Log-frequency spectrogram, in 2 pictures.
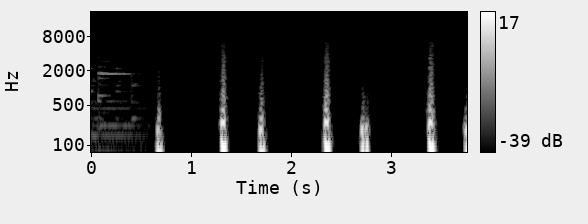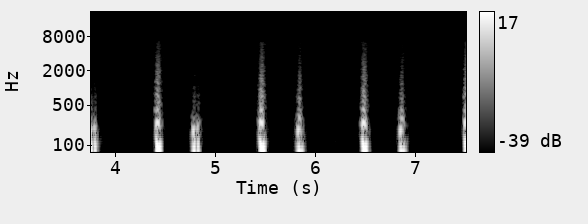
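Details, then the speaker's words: Regular low-pitched heartbeat at about 58 a minute with a dull extra sound early in diastole, the rapid passive ventricular filling sound: a third heart sound (S3). "Tercer ruido cardíaco es el sonido del llenado rápido en la fase pasiva temprana del diástole ventricular."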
